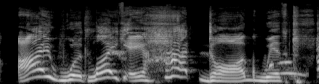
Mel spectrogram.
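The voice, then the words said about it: Exaggerated stiff fake American accent. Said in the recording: “feels like he's got like a pencil between his back teeth or something. Like that's how they taught him how to do an American accent”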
